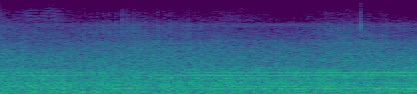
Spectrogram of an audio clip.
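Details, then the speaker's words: Tunnel dryer for cleaned fire-damaged contents at a restoration center, items pass through and out the back: constant blower rush with faint steady hum and higher tone, no rattles or grinding; running normally. "Yeah, this is a uh tunnel driver dryer. Increases the drying time."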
